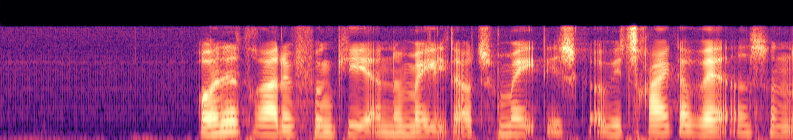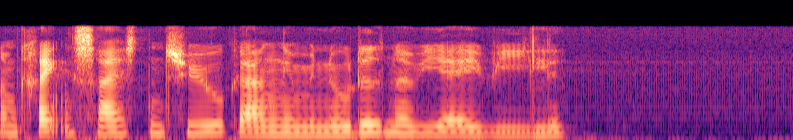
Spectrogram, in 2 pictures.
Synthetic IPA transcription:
ʔɒ̽nəd̥ʁɑ̈ɾ̥əfɔ̽ŋɡ̥e̝̰ːɐnɒmɛ̰ːld̥ɑ̈ʊt͡sʰo̝mɛ̰ːd̥isɡ̥ɒ̽ʋit͡sʰʁaɡ̥ɐʋæɐ̰ð̞̩ˠsɒ̽nnɒ̽mkʰʁeŋ̰sɑ̈ɪsd̥n̩t͡sʰyːʊɡ̥ɑ̈ŋəiminud̥ð̞̩ˠnɒʋiæɐiʋiːlə

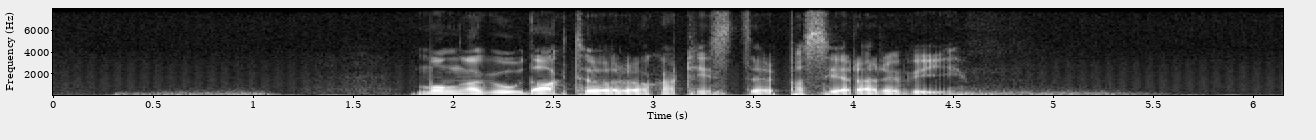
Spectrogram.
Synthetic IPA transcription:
mɔŋːaɡuːd̪aːkt̪ʰœːɾəɾɔkaʈʰɪst̪ʰəɾpʰaseːɾʔaɾɛvy̰ː

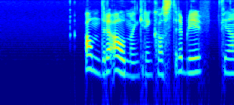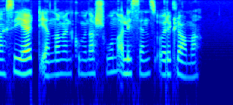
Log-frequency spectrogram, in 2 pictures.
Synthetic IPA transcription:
ɑnd̪ɾəʔɑlmənkʰɾɪŋkʰɑst̪əɾəbliːɾ | fɪnɑŋsɪeːʈjʔɛ̰nːɔmeːnkʰʊmbɪnɑʂuːnʔɑ̰ːlɪsɛnso̰ːɾɛkʰlɑːmə

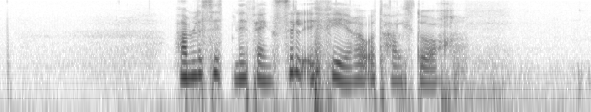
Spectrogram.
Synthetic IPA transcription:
hɑnbleːsɪt̪n̩iːfɛŋsəlʔḭːfiːʁəo̰ːɛt̪hɑlt̪oːʁ

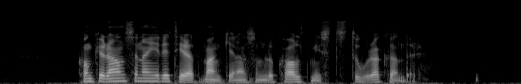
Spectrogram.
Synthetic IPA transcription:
kʰɔŋkɵɾansəɳaɪɾɪt̪ʰeːɾat̪baŋkəɳasɔmlʊkʰɑːlt̪mɪst̪st̪uːɾakʰɵnd̪ə̰ɾ

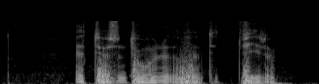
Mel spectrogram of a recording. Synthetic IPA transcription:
ɛt̪ʰːʉːsənt̪ʰuːhʉnd̪ɾəd̪ɾo̰ːfɛmt̪ʰɪ̥fiːɾə

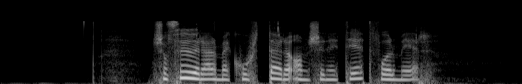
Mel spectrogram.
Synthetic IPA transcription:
ʃɔføːɾæːɾmeːkʰʊɾt̪əɾə̰ʔɑnʃɛnɪt̪ʰeːt̪foːɾmeːɾ

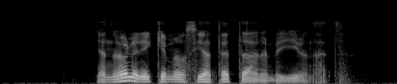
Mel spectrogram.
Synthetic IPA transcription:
jænøːləɾɪkəmeːoːsiːɑt̪̚d̪ɛt̪əæːɾeːnbəjiːʋə̰nhḛːt̪

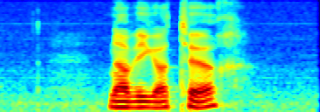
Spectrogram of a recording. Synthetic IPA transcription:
nɑʋɪɡɑt̪ʰøːʁ

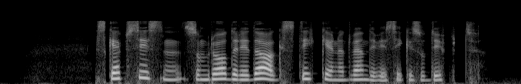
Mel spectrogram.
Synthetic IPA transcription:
skɛpsɪsn̩sɔmɾoːd̪əɾiːd̪ɑːɡst̪ɪkəɳœd̪ʋɛnd̪ɪʋiːsɪkəsoːd̪ʏpt̪

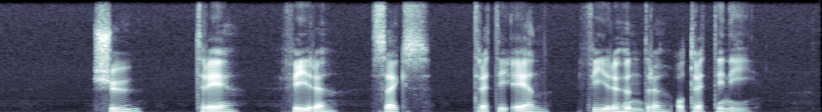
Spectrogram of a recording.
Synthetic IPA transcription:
ʃʉː | t̪ʰɾeː | fiːɾə | sɛks | t̪ʰɾɛt̪ɪʔeːn | fiːɾəɦʉnd̪ɾəoːt̪ʰɾɛt̪ɪniː

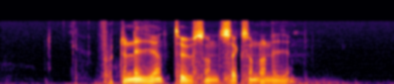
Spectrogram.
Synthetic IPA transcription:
fœʈːɪniːʊt̪ʰʉ̟ːsənsɛkshɵnd̪ɾaniːʊ

